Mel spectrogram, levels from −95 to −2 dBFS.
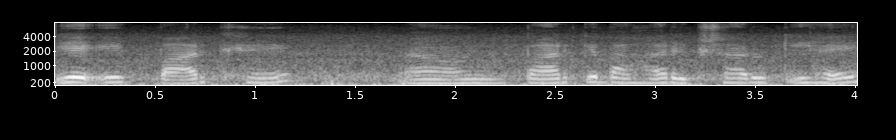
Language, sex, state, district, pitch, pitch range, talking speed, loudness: Hindi, female, Uttar Pradesh, Hamirpur, 210 Hz, 190-220 Hz, 165 wpm, -20 LUFS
